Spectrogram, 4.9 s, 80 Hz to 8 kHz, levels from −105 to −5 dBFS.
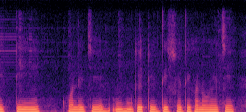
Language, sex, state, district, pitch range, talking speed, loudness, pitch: Bengali, female, West Bengal, Purulia, 150-155 Hz, 110 wpm, -33 LUFS, 150 Hz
